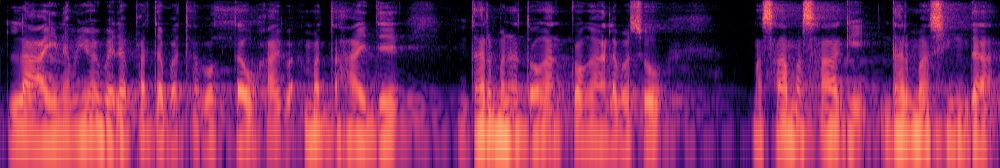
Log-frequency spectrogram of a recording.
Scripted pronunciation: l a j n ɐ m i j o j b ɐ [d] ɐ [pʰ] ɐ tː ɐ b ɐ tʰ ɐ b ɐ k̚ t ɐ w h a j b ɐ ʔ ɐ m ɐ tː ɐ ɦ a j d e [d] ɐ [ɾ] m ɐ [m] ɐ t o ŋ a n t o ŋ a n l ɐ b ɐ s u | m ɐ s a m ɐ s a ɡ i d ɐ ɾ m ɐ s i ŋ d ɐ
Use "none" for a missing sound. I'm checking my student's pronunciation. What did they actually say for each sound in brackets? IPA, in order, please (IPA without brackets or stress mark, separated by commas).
d, pʰ, d, ɾ, n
